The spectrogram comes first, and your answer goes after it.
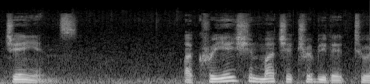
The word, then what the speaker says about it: jinn: I am talking about jinns pronounced as jeans a creation much attributed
